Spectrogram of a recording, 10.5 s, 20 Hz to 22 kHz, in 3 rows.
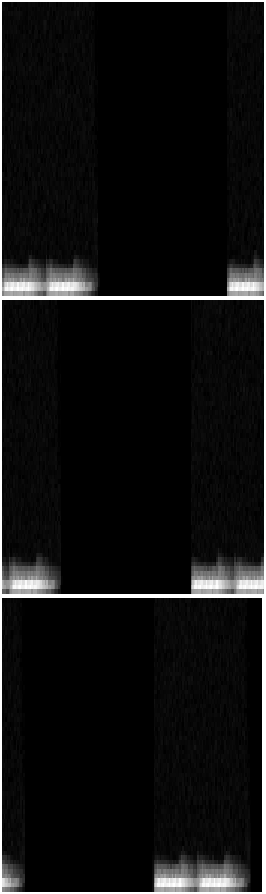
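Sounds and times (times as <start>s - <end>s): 
telephone ringtone: 0.0s - 1.2s, 3.0s - 4.2s, 6.0s - 7.2s, 9.0s - 10.2s.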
